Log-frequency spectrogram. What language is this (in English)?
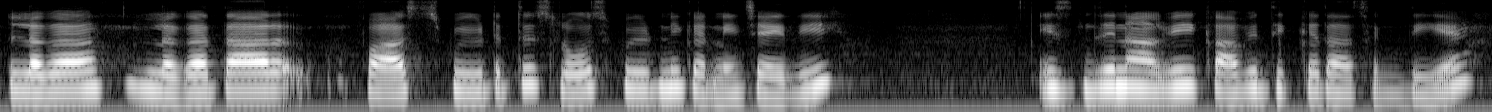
Punjabi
